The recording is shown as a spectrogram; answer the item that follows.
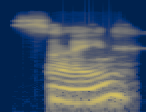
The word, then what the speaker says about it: sine: like sin cos and tan those are actually pronounced sine cosine and tangent and what we are looking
